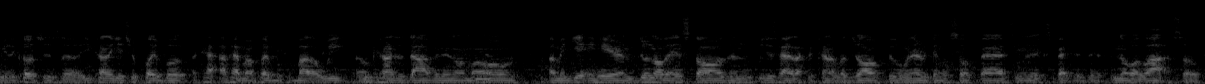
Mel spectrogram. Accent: Atlanta, Georgia, United States; I grew up in Atlanta. My favorite player was Michael Vick. So I definitely had to be a Falcons fan.

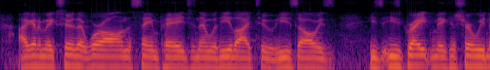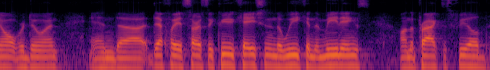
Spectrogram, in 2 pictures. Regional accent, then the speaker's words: Saskatchewan, Canada; I grew up an hour away from where the team was in Saskatchewan, the Saskatchewan Rough Riders

